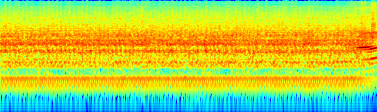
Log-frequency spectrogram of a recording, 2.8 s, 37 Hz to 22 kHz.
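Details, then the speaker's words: Firman WH03242 4000 W dual-fuel inverter generator running an RV's 13,500 BTU air conditioner: steady drone with a constant mid tone holding even under load, no surging or hunting; voltage holds and the overload light stays off. "the ac just clicked on uh don't know if the compressor is on but the air conditioner still excuse me the generator is still running and we're waiting for the compressors"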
